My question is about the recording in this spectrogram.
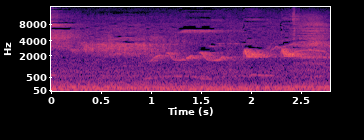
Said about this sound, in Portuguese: Vocês vão ouvir os passarinhos cantar aqui que porta aqui do consultório está aberta. Então a gente vai fazer a live aqui ao som ao som dos passarinhos aqui que ficam cantando aqui no, no quintal.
